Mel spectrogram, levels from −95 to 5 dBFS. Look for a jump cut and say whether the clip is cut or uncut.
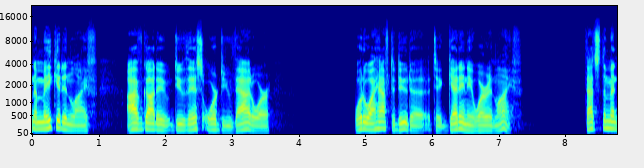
uncut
